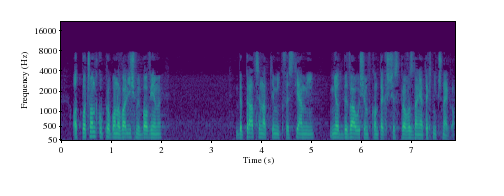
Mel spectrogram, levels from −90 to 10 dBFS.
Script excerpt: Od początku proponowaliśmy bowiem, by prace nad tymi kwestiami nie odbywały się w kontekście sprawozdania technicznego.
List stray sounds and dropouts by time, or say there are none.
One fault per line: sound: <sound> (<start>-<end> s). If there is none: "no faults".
no faults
